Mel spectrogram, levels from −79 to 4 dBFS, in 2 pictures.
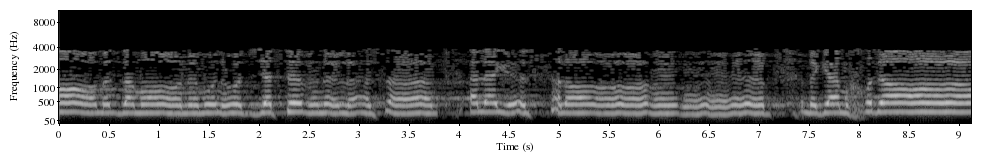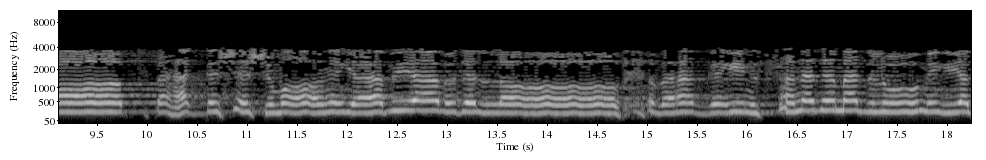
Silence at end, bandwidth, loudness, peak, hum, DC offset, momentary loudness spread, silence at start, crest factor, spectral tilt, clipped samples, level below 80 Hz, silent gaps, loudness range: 0 s; 4 kHz; -25 LUFS; -8 dBFS; none; under 0.1%; 9 LU; 0 s; 16 dB; -9.5 dB/octave; under 0.1%; -82 dBFS; none; 5 LU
